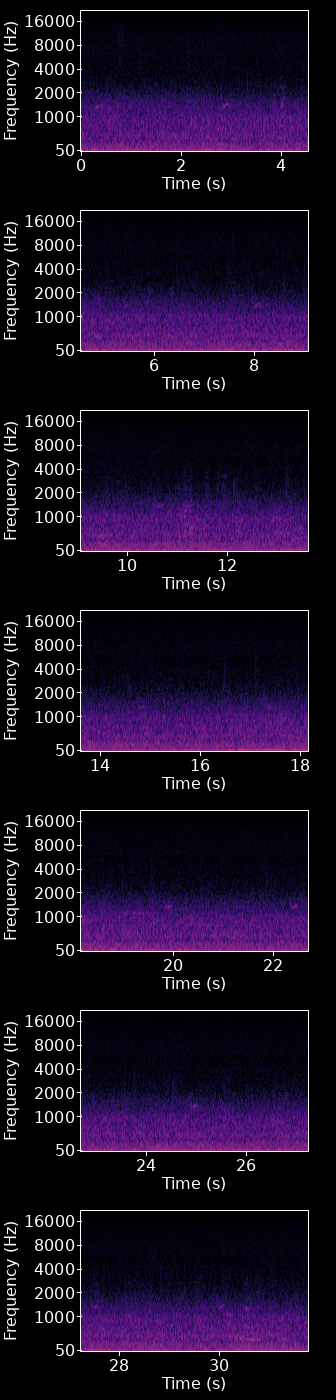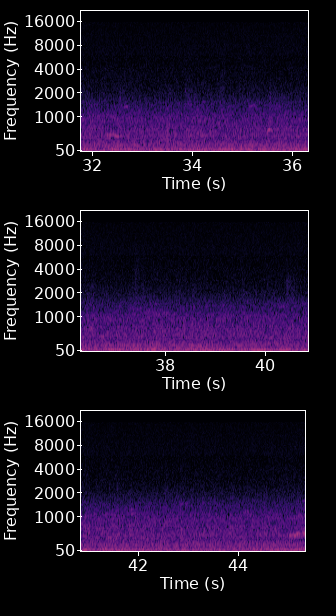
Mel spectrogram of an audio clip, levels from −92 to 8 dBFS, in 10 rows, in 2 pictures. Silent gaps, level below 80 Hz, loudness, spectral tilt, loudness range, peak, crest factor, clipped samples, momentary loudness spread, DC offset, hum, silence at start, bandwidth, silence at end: none; -54 dBFS; -52 LUFS; -6.5 dB/octave; 2 LU; -34 dBFS; 16 dB; under 0.1%; 3 LU; 0.2%; none; 0 s; 16 kHz; 0 s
